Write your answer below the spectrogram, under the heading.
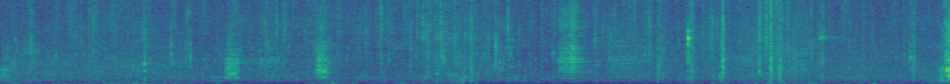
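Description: Mute swans give low, grunting snorts and short breathy bursts, scattered every second or two over a soft, steady outdoor hum.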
